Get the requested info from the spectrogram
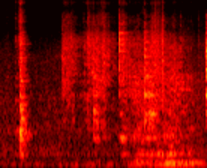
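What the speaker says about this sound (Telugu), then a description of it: "ఇవి కొద్దిగా ఫ్రై చేసుకోవాలి." About ten dried red chillies frying in a pan, with scattered clinks and scrapes of a spatula against the metal over light sizzling, close up and irregular, no voices.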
